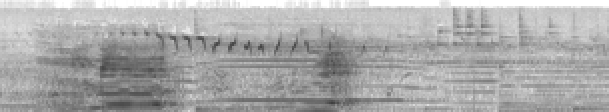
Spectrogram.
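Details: Cattle of a village herd driven toward the livestock pen through a rice field ditch in the countryside, giving two drawn-out, rich harmonic moos, the second starting about two seconds after the first fades.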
